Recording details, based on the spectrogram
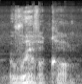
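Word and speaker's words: Revachol: stay strong forever call he pronounces rivercon with a hard K unlike other people oh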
